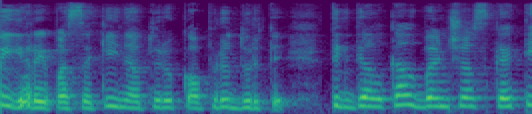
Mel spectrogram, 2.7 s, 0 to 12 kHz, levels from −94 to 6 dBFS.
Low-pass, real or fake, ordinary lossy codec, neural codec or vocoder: 10.8 kHz; real; AAC, 64 kbps; none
